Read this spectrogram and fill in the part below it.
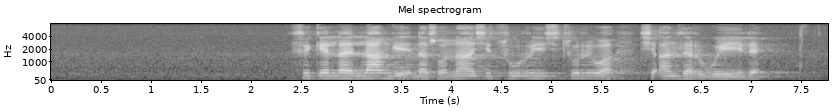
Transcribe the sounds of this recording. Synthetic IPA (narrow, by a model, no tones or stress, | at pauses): fikɛlɛlaŋɡɛnaʂɔnaʃit͡sʰuriʃi̥t͡sʰuriwaʃiʔand͡ɮeriwiːlɛ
